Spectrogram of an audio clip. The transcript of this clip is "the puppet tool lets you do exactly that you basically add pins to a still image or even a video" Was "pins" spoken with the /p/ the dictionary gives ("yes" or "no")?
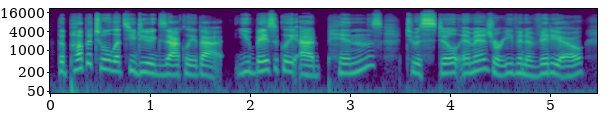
yes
